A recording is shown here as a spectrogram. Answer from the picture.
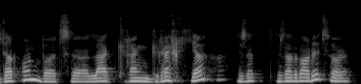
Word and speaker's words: La Cangreja: I don't know how to pronounce that one, but La Cangreja, is that about it?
